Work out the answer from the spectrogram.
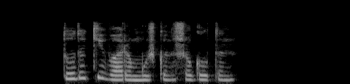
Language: Mari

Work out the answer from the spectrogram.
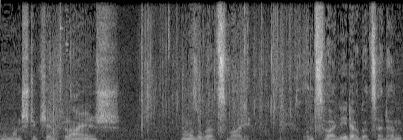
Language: German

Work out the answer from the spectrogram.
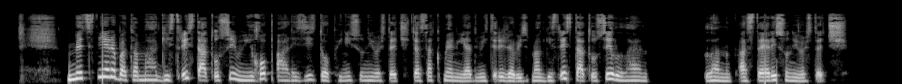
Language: Georgian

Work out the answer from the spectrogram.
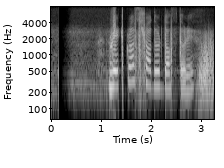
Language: Bangla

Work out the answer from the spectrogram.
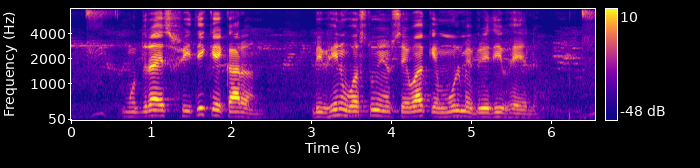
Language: Maithili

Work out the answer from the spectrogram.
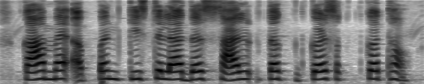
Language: Chhattisgarhi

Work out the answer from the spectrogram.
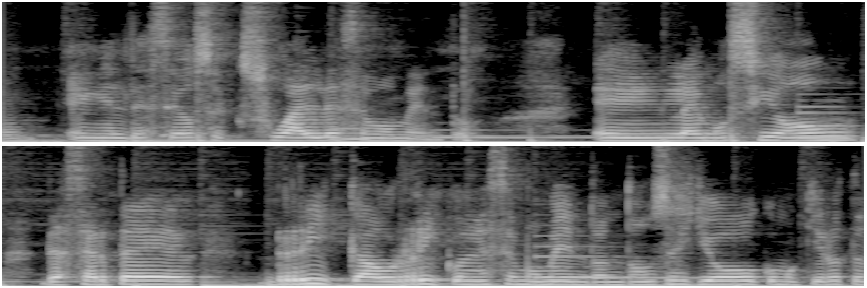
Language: Spanish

